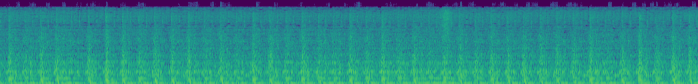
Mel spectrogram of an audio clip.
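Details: Engine with a strange noise: fast, fairly even ticking at roughly three per second over a low engine drone. Abnormal mechanical tick, source not identified.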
